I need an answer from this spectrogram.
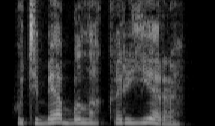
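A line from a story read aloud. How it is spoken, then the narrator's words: Quiet reply. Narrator (Russian): тихо отзываюсь я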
